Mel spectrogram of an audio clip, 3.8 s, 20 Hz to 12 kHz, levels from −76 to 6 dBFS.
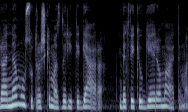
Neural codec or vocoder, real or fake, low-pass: none; real; 10.8 kHz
